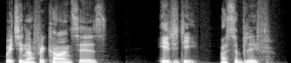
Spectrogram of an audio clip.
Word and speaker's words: asseblief: In Afrikaans, please is asseblief. Let's break it down by syllable. A, s, Asseblief.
